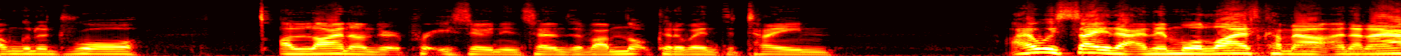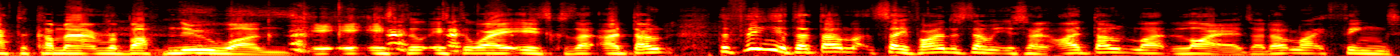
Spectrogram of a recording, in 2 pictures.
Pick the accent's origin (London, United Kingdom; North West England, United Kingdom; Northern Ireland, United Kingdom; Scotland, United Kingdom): London, United Kingdom; growing up in the East End of London, the way people where I grew up were written about in newspapers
